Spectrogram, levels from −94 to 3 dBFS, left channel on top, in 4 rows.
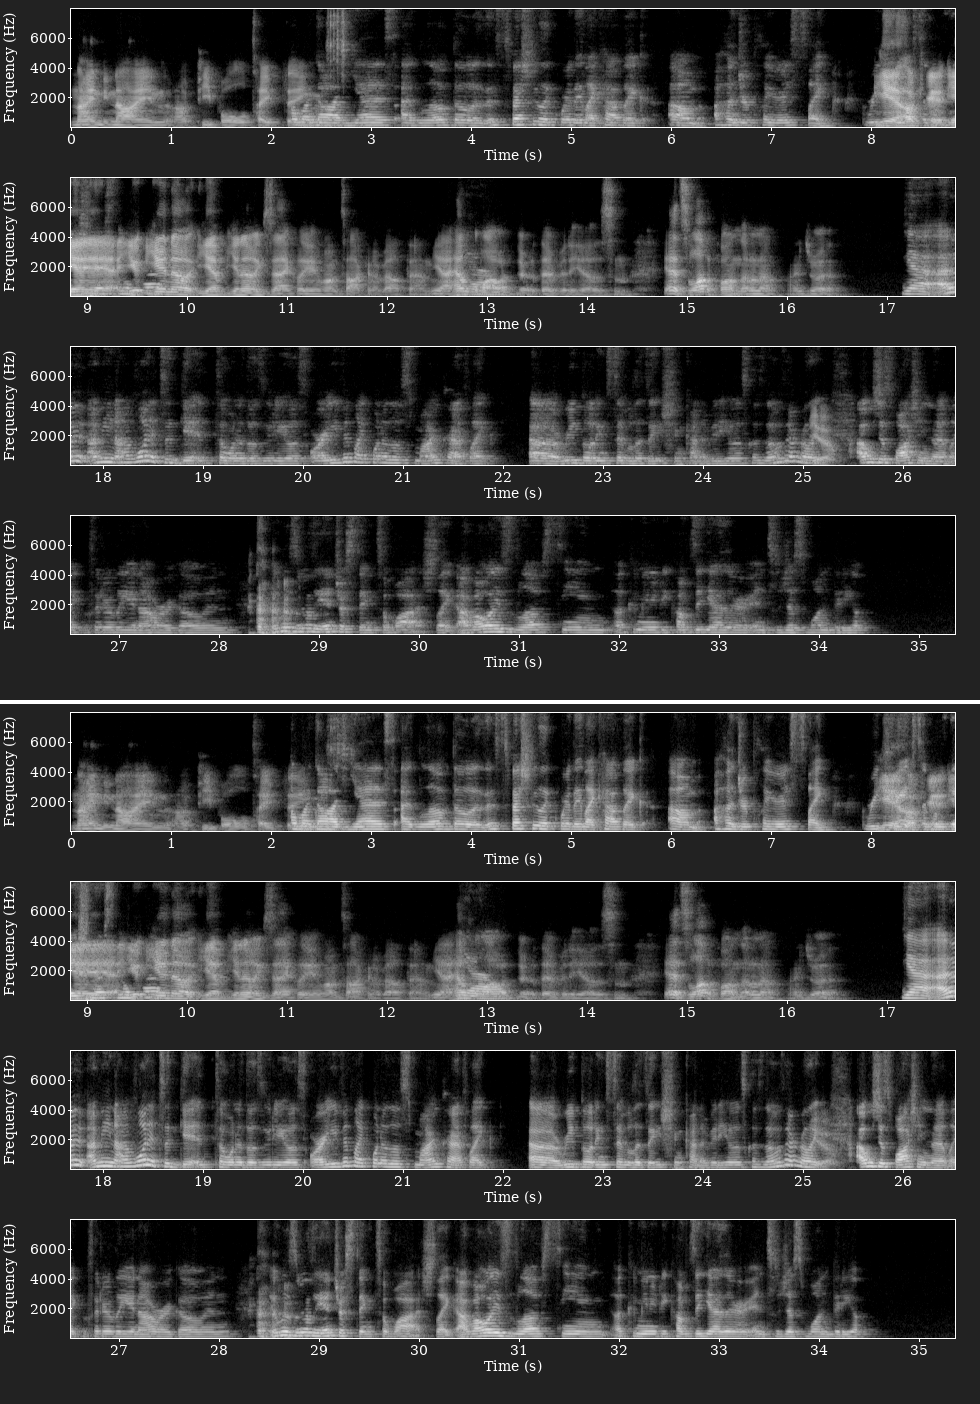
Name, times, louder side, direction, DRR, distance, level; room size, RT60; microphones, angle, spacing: voice 1, 0.0-2.6 8.0-16.5 25.1-25.3 28.4-28.6, left 3 dB, 25° left, 0.4 m, -26 dB
voice 2, 2.2-7.6 7.9-9.7 12.7-13.2 17.2-21.8 22.3-25.2 25.5-28.1 28.5-34.4, right 5 dB, 85° right, 0.4 m, -23 dB
2.6 x 2.5 x 2.2 m
head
